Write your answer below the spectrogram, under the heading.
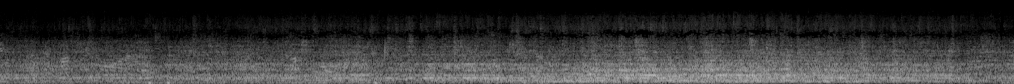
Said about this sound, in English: you heard this sound? That's like a fountain, Fontana di Piaggio. That's, you know, Fontana di Trevi, Fontana di Roma, Fontana di Piaggio. And it is, of course, a Piaggio van, yes.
